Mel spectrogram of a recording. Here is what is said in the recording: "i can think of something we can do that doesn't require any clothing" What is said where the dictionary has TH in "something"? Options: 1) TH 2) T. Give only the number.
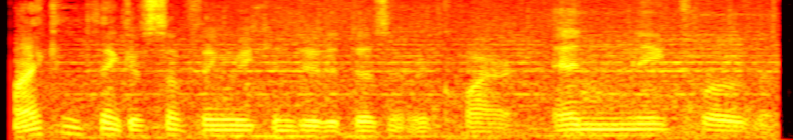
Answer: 1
